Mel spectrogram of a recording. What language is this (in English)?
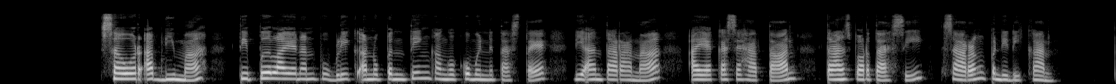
Sundanese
